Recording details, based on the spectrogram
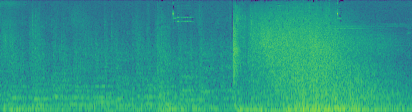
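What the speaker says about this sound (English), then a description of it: "I got that ammo explosion." Mech ammunition exploding in the game Battletech, heavy booming blasts over an ongoing rumble of battle, swelling into a loud, drawn-out roaring burst in the second half.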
